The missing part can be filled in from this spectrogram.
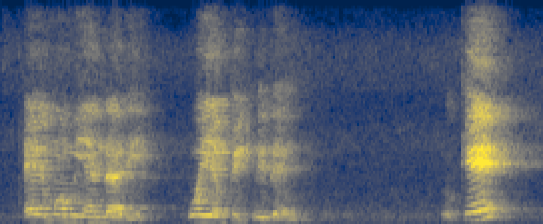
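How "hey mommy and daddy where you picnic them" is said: loud, quick, expressive Jamaican patois. Teaching a phrase, giving the patois version after the English: speaking patois. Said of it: "or the patois sentence to that".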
